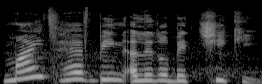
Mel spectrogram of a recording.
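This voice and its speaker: A Dutch woman from the Netherlands presents live in a conference theater, chatty and playful, laughing often and speaking animatedly at a moderate pace. Her voice is pitched slightly higher than the average woman's.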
